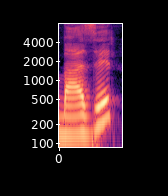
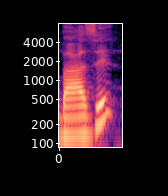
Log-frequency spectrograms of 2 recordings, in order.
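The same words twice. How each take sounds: The two takes are said the same way.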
